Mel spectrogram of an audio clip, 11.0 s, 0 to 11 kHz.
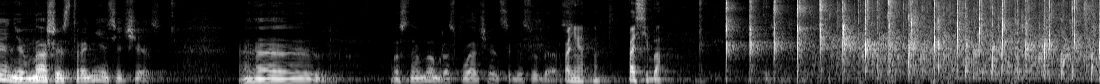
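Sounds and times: audience applauding: 7.2 - 11.0.

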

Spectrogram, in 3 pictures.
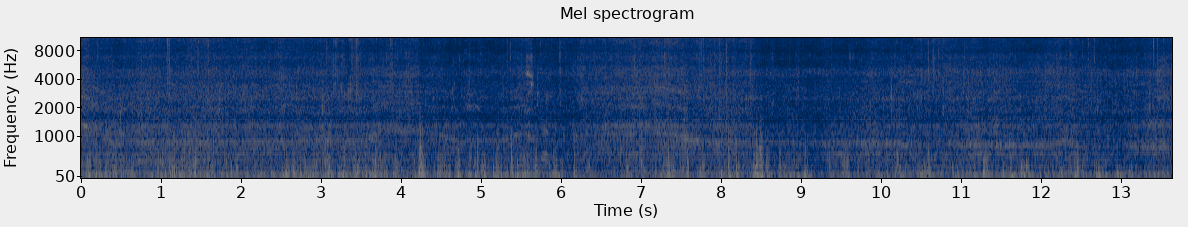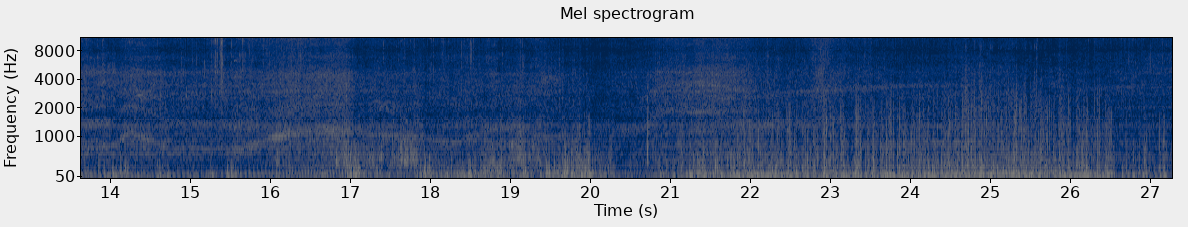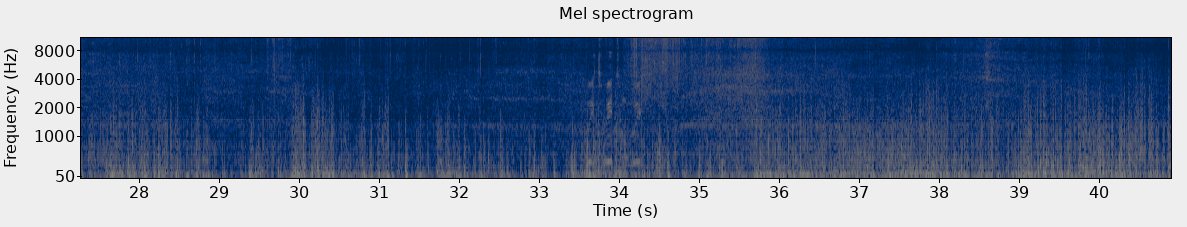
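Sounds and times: road noise: 0.0 - 40.9
wind buffeting microphone: 0.0 - 40.9.

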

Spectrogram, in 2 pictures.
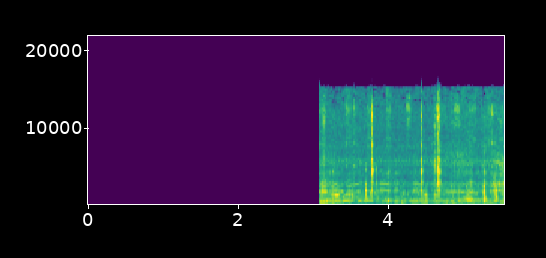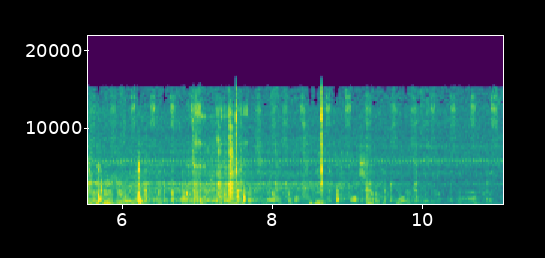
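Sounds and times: indistinct voices: 3.1 - 11.0
wind buffeting microphone: 3.1 - 11.0.

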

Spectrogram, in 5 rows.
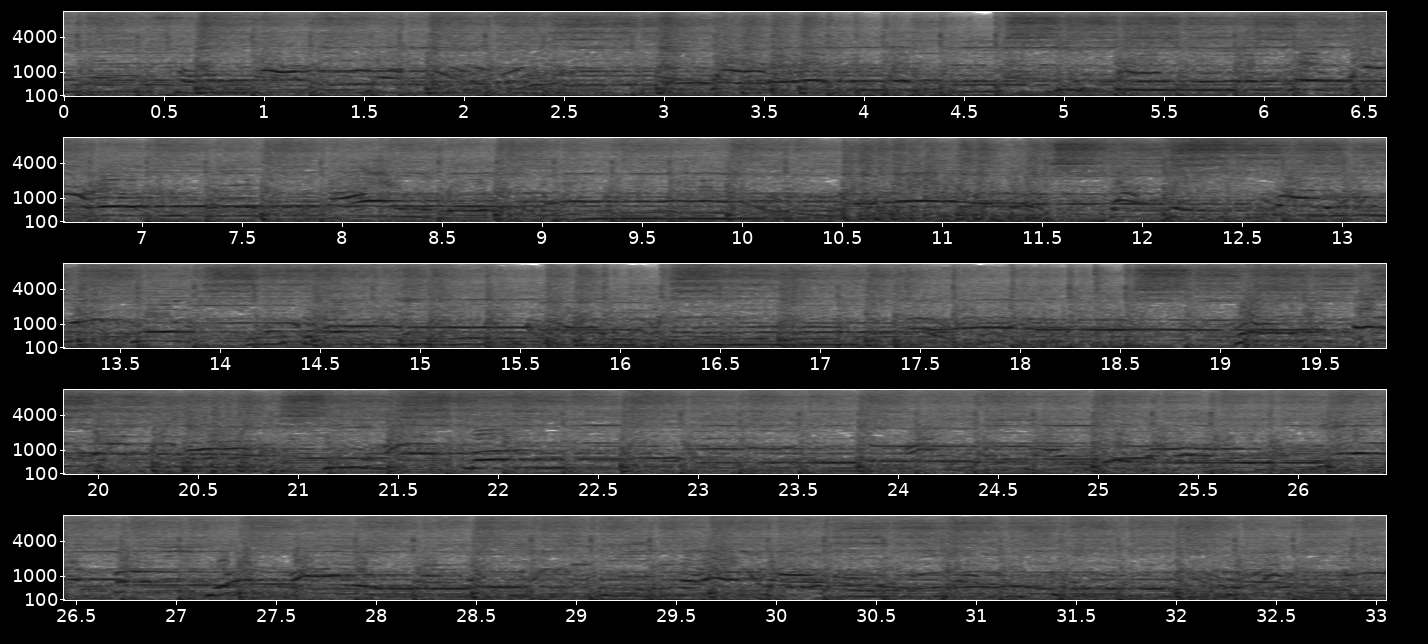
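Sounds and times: bass: 0.0 - 33.0
electric guitars: 0.0 - 33.0
steady drum beat: 0.0 - 33.0
woman singing: 0.0 - 33.0.

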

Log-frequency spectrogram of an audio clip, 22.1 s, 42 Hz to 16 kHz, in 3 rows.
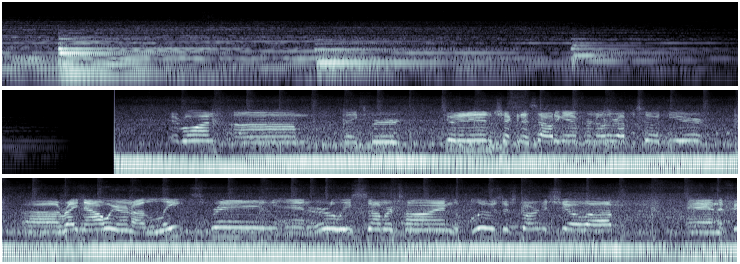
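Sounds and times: boat engines droning: 8.5 - 22.0
man talking: 9.0 - 21.0, 21.6 - 22.0.

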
